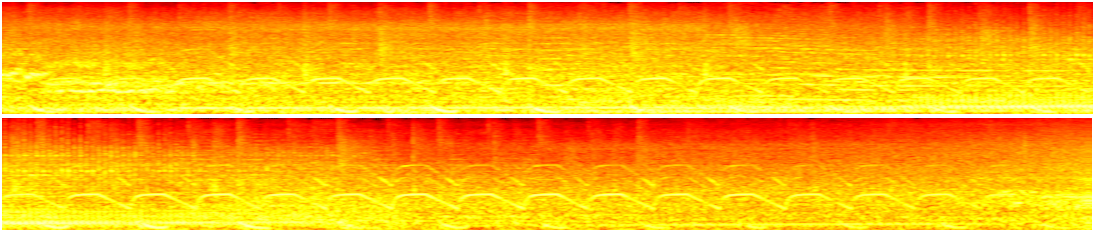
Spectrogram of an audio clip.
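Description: Police vehicle siren sounding in quick rising-and-falling sweeps, about three a second, over the low drone of vehicle engines.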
